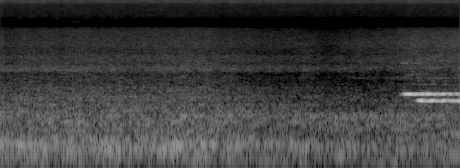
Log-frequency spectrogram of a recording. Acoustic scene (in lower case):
elevator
